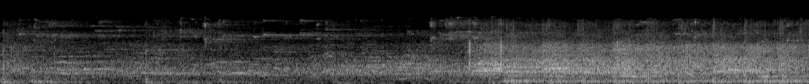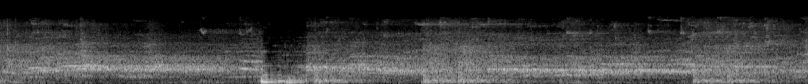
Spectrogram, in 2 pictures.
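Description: Crowd noise and voices in an indoor basketball arena, with a basketball being bounced on the hardwood court. The crowd gets louder abruptly about five seconds in and changes again about eleven seconds in.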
